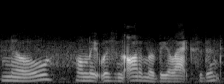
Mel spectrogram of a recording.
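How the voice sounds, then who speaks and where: A man playing a brisk, businesslike American hospital switchboard worker in a 1940s radio drama. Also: a little high, lightly acted. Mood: urgent, businesslike. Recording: muffled 1940s radio recording, faint noise.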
